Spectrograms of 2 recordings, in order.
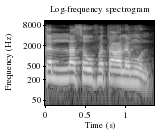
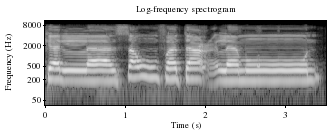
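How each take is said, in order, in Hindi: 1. kalla का अंत छोटे, झटके से कटे हुए स्वर से होता है। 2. kalla का अंत लंबे, खिंचे हुए स्वर से होता है।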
